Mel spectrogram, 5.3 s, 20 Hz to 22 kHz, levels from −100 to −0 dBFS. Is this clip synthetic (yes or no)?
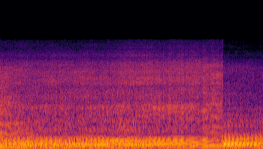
yes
